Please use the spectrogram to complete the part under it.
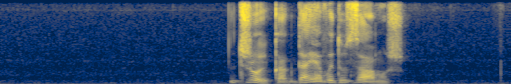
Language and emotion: Russian, neutral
